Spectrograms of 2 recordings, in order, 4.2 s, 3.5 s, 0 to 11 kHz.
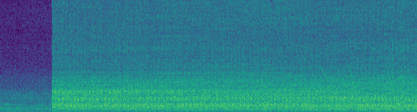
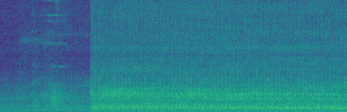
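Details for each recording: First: VW Jetta 2.0 TDI diesel, engine warm, AC off, codes P011700 and P218400: steady loud rushing whoosh kicks in abruptly over a quiet idle as both radiator fans run constantly at full speed. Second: VW Jetta 2.0 TDI diesel with a complaint of cooling fans running constantly (codes P011700, P218400): engine catches and settles into a steady, even idle with a smooth hiss, fans not roaring. Normal idle and normal fan operation.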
